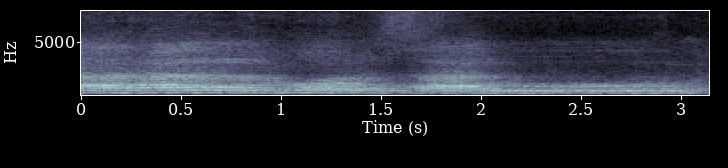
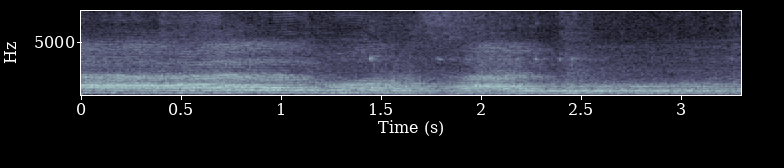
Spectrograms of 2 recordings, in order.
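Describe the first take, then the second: Both takes have the same delivery.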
